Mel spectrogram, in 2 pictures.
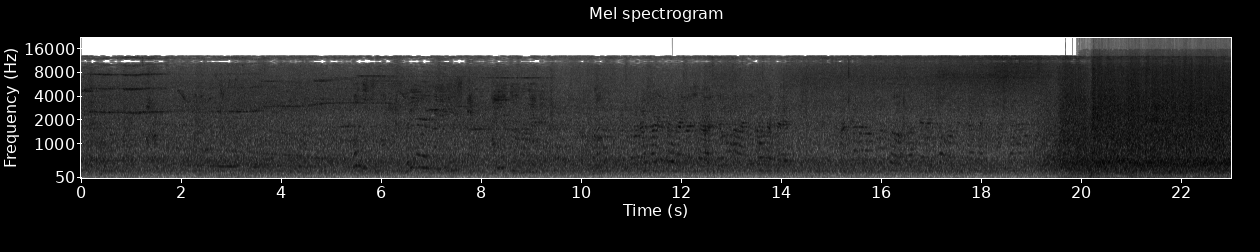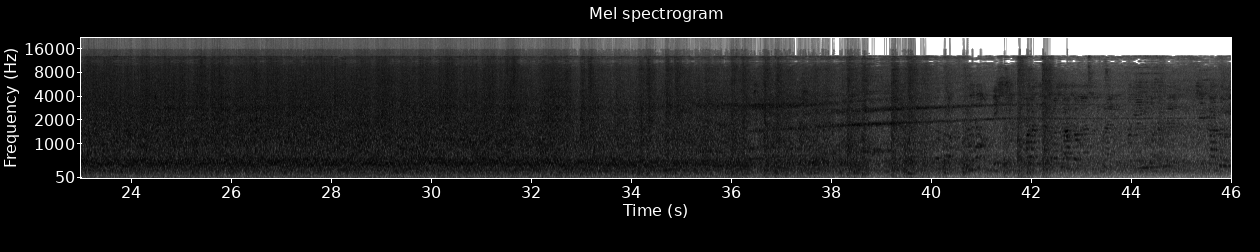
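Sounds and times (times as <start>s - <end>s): train rushing into station: 0.0s - 46.0s.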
